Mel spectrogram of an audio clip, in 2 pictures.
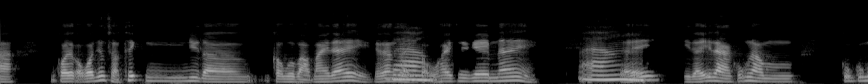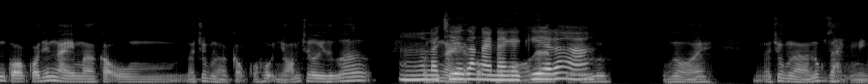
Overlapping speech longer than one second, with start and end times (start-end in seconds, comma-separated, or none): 12.9-14.4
